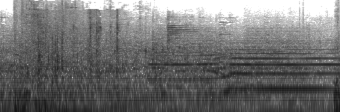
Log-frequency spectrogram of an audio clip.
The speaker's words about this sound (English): The horns, people screaming. Who's attacking us?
